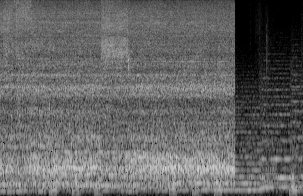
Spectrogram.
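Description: Vacuum cleaner running as its nozzle works over a bare steel cab floor, cutting off suddenly about four and a half seconds in, with background music under it.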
